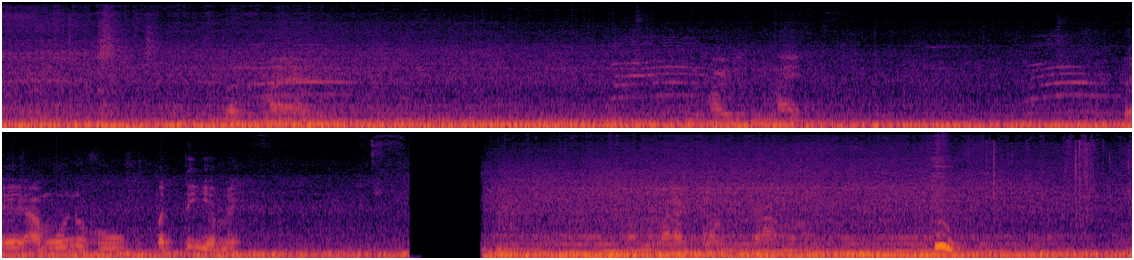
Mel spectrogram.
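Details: Newborn kittens suckle from their mother cat, squeaking in short, high mews that come in clusters. A brief silent gap falls partway through, all over a continuous low background hum.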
